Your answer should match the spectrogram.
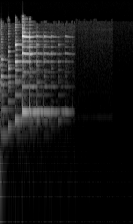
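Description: Mobile phone text-message alert: a quick melody of short, bright electronic notes lasting about a second.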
